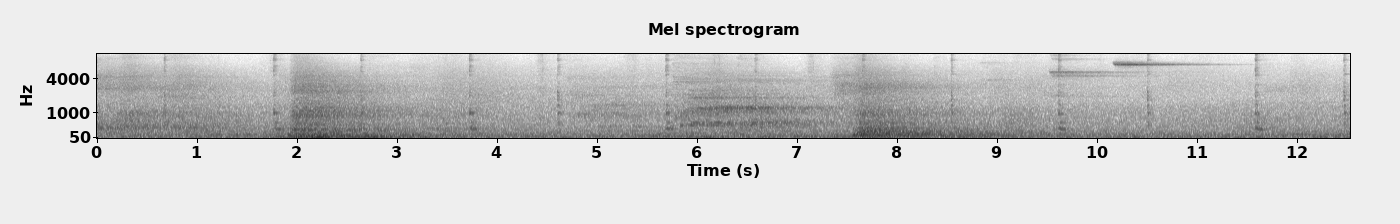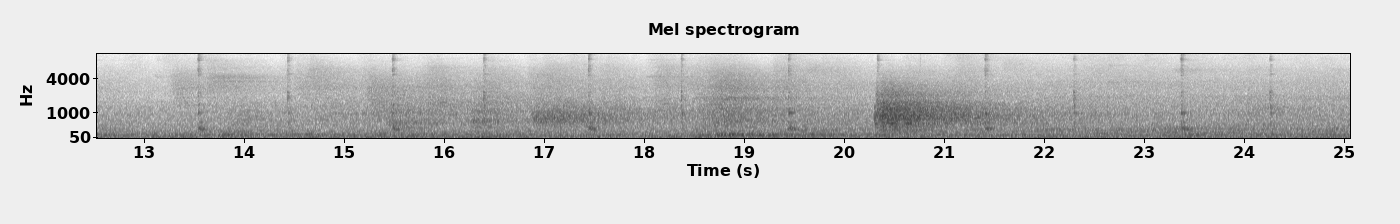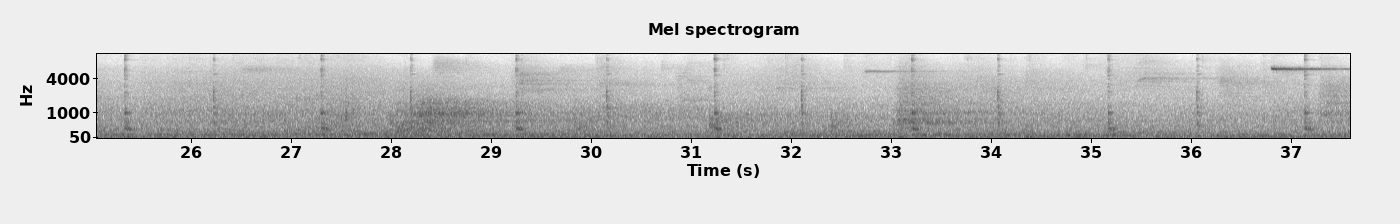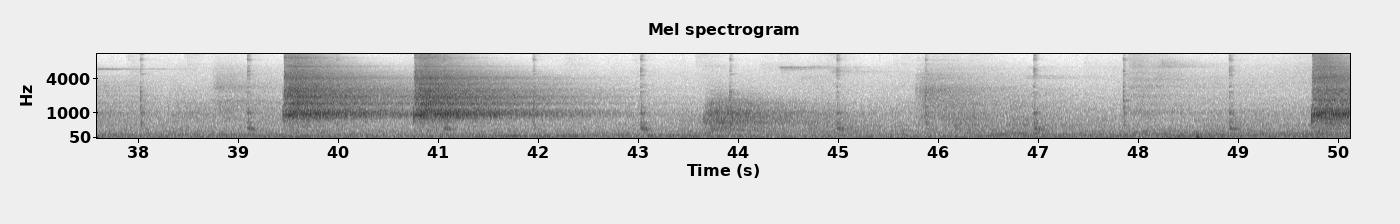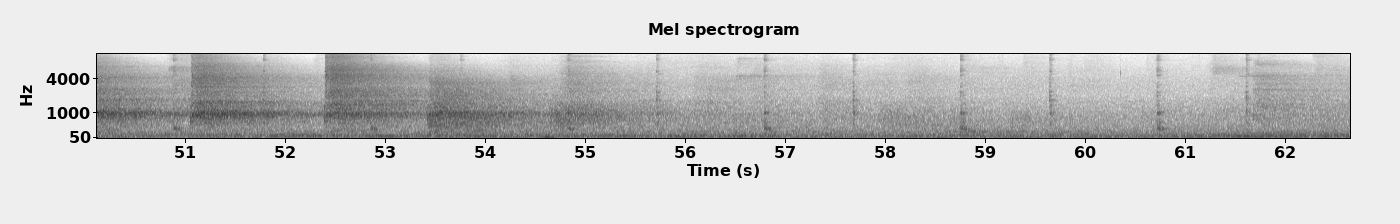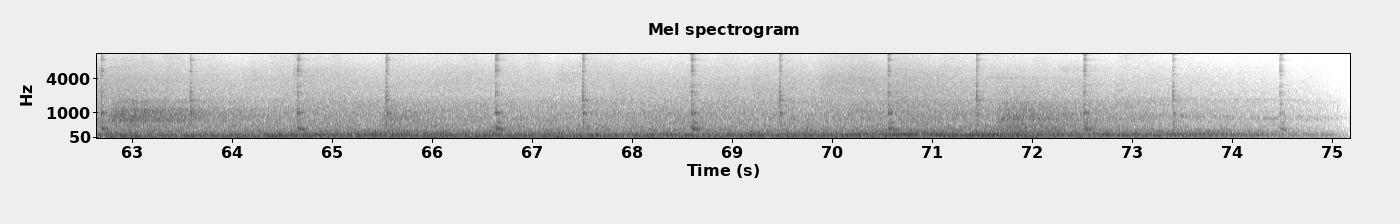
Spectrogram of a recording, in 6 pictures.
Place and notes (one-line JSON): {"title": "Heraklion, downtown, Agios Minas Cathedral - grandfathers clock", "date": "2012-09-28 12:16:00", "description": "a clock ticking away in the cathedral's main hall.", "latitude": "35.34", "longitude": "25.13", "altitude": "30", "timezone": "Europe/Athens"}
